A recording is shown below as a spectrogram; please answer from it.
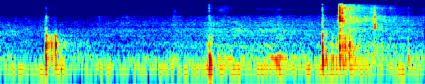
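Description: A few light knocks, then a sharp crack near the end as a cricket bat strikes the ball.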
